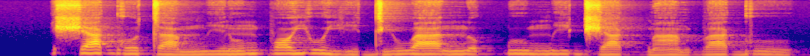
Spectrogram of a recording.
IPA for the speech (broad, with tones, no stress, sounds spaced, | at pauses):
ʃ a˦ ɡ o˧ t a˨ m i˨ ɾ ũ˧ b ɔ˦ j u˦˨ j i˨ d i˨˦ w a˦ n o˧ k͡p u˦ m i˦ d͡ʒ a˧ ɡ͡b ã˧ b a˦ ɡ u˦˨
